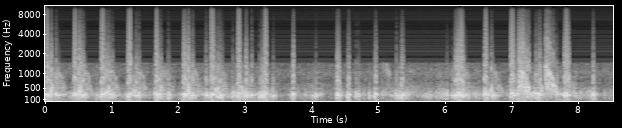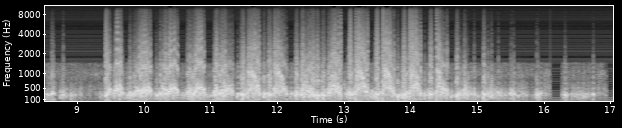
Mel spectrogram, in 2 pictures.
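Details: Rapid, regular whooshing pulses at about 150 beats a minute, a fetal heartbeat on ultrasound Doppler at 18 weeks of pregnancy.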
